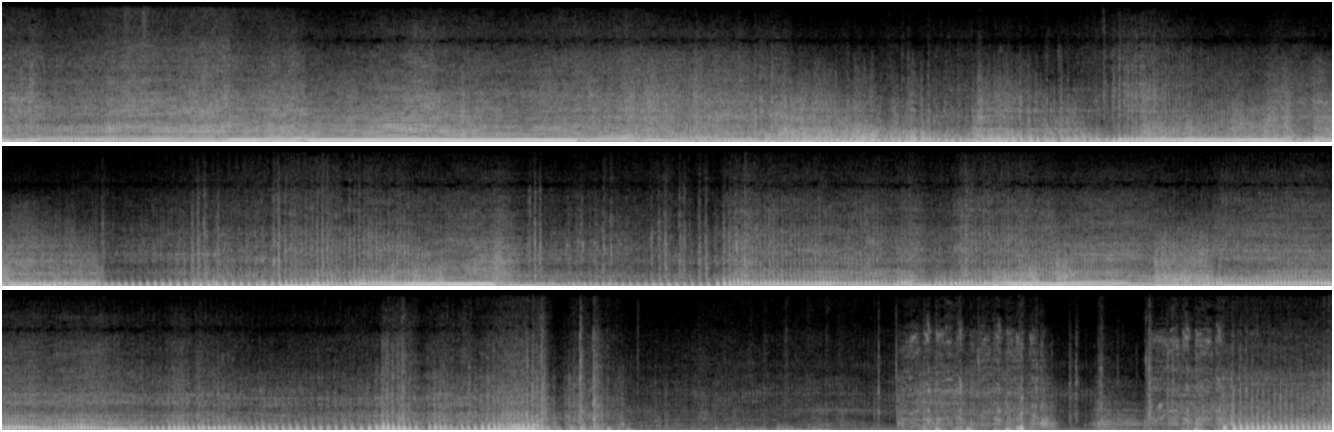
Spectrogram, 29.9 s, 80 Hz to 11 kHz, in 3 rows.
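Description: Beta 390 enduro motorcycle's single-cylinder four-stroke engine being ridden, its pitch rising and falling with the throttle. About five seconds before the end the engine sound drops away sharply for a few seconds, with scattered knocks, then picks up again.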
